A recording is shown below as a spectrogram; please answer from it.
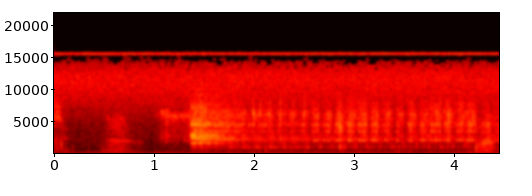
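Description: Dry red lentils being poured into a tall clear jar: a steady hissing rattle of many small grains pattering onto glass and onto each other, starting suddenly about a second and a half in.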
